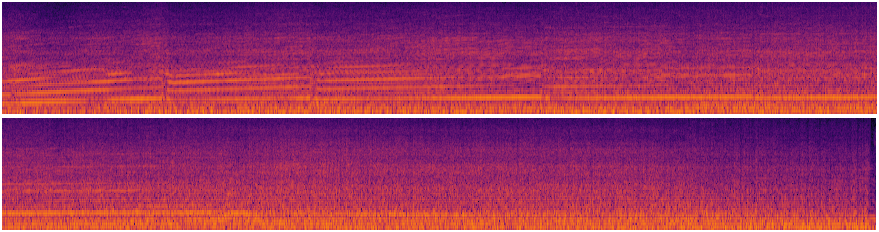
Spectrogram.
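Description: BMW motorcycle in race mode with its limiter removed, revving up through several loud stepped rises in engine pitch, then holding high and fading off, close by.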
